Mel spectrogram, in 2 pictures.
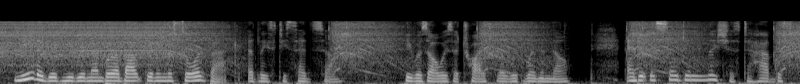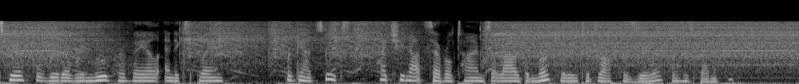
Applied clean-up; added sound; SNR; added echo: none; Drill; 4 dB; none.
